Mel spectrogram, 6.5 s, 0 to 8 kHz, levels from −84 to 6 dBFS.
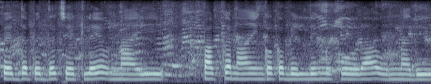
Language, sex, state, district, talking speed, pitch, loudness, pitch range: Telugu, female, Andhra Pradesh, Annamaya, 85 wpm, 195 Hz, -17 LUFS, 185-200 Hz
